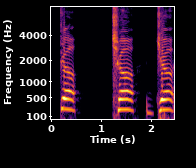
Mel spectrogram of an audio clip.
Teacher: आप इनको बोलो ऐसे लग रहे हैं जैसे रगड़ा खा करके निकल रहे हो जीभ से। च, छ, ज, यानी जीभ घिस्सी रही है साथ के साथ, तो इसलिए इनको क्या कहा जाता है, इनको क्या कहा जाता है, स्पर्श संघर्षी।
